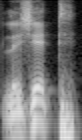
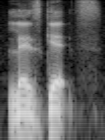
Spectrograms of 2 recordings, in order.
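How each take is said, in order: First: The name is said in the French way. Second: The name is read as English spelling suggests. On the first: The speaker calls it right. "but it's Legette" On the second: The speaker calls it wrong. "It looks like Les Gets"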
